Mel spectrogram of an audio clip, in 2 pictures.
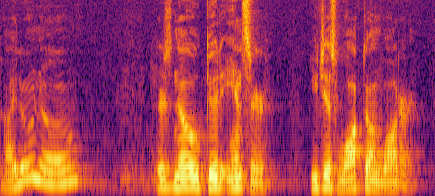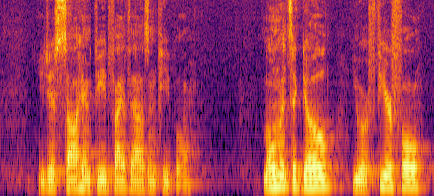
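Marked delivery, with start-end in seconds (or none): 0.1-1.0 put-on very high little kid voice. A speaker imagines their little kid answering the question, in a little kid voice. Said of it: "I hear the voice of my little kid".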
